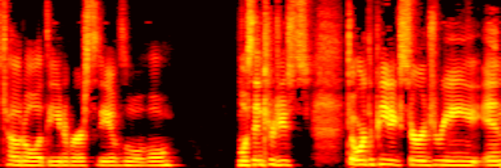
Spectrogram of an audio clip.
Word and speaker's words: Louisville: I did my undergraduate at the University of Louisville in Louisville, Kentucky. That's Louisville, not Louisville.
